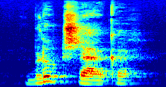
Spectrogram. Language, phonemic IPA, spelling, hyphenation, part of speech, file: Dutch, /ˈblutˌsœy̯.kər/, bloedsuiker, bloed‧sui‧ker, noun, Nl-bloedsuiker.ogg
- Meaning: blood sugar (glucose (level) in blood)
